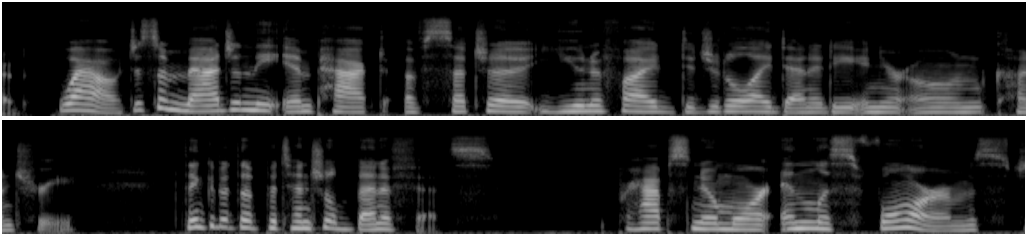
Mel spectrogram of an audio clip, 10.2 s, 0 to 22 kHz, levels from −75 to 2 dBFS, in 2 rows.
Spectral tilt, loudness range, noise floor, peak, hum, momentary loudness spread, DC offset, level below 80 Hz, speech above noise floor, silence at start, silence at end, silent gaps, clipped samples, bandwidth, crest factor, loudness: -4.5 dB/octave; 5 LU; -55 dBFS; -8 dBFS; none; 12 LU; under 0.1%; -56 dBFS; 27 dB; 0 s; 0 s; none; under 0.1%; 13 kHz; 20 dB; -28 LUFS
